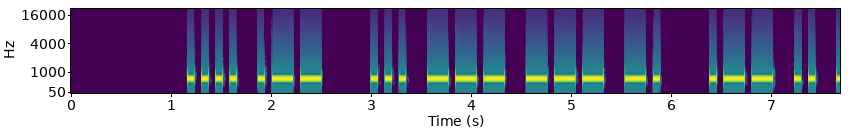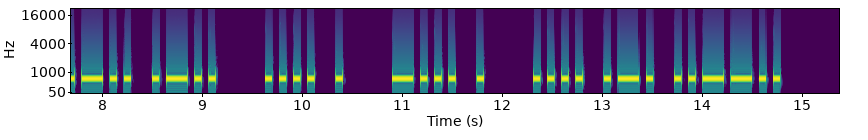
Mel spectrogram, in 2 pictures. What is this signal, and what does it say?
Morse code, heard as a keyed tone, about 17 wpm, 700 Hz. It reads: HW SOON WILL HE BE HR?
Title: Sentences from Top 400 Words and Abbreviations 17wpm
